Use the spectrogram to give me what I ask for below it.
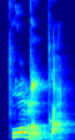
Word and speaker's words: помилка: Наприклад, алфАвіт – алфавІт,веснЯний – веснянИй,зАвжди – завждИ,зокрЕма – зокремА мАбуть – мабУть, пОмилка – помИлка, тАкож – такОж, яснИй – Ясний Будьте пильними: інколи зміна наголосу призводить до зміни значення слова.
